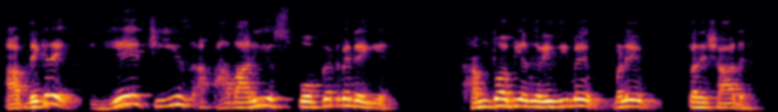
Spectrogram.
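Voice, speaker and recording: A man teaching spoken English in an online class. He speaks slowly and repeats phrases for his students in a fatherly tone. The recording echoes around the room and sounds somewhat muffled and lo-fi. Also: on the high side, lively intonation, dark tone. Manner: repeats phrases to drill students, fatherly, addresses them as "beta". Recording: roomy, dull lo-fi sound.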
